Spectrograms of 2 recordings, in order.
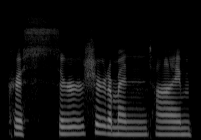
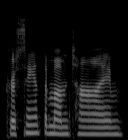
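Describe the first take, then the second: First: "chrysanthemum" drawn out and slurred as "chris-ser-sherdamum"; garbled chrysanthemum. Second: Said in the usual way. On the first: Acted. Garbles the word on purpose.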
